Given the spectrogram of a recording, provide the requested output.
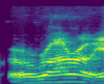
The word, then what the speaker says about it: Roero: Roero, yeah, that's uh, that's close enough.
